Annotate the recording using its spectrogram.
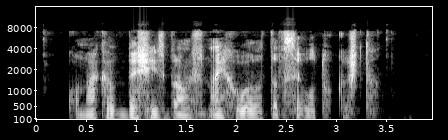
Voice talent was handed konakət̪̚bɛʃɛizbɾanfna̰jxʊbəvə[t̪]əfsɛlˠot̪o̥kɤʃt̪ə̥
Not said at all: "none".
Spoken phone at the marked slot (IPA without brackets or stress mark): t̪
